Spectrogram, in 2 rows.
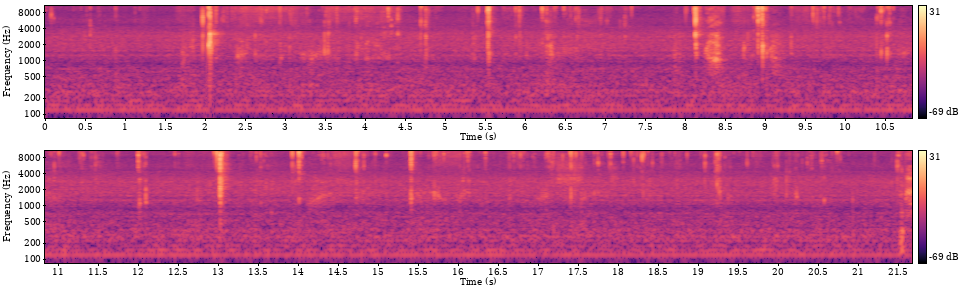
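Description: Open-mouthed chewing of a mouthful of carrot cake cupcake with cream cheese frosting, with irregular sharp mouth clicks, the loudest about 2 seconds in, in a cluster around 8 to 9 seconds, and again around 13 seconds.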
